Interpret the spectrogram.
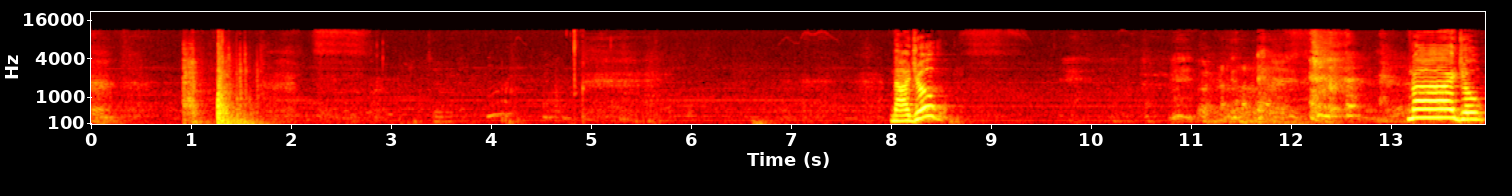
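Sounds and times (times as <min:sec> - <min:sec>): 
room hum: 0:00.0 - 0:13.9
door being pushed shut: 0:00.9 - 0:01.9
speech: 0:08.0 - 0:08.6, 0:13.2 - 0:13.9
laughter: 0:10.6 - 0:13.2.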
